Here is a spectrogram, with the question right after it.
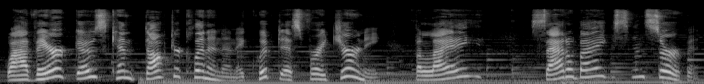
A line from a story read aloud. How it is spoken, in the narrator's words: she exclaimed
